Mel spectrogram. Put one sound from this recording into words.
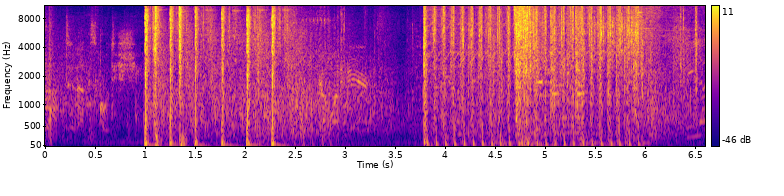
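An automatic rifle fires in short, rapid bursts.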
